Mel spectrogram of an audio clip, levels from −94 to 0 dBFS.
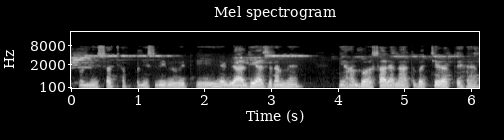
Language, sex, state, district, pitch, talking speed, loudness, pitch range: Hindi, male, Bihar, Vaishali, 130 Hz, 155 wpm, -17 LUFS, 125-130 Hz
